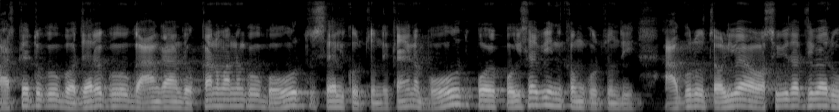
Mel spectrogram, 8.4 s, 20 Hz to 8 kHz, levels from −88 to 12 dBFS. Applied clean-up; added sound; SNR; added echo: none; none; none; none.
